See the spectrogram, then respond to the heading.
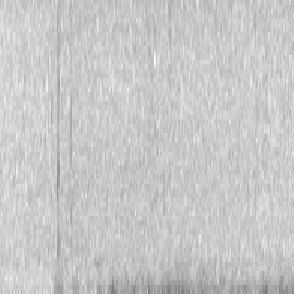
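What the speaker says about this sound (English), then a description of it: "Oh, did you hear that? That sounds like thunder." Low thunder rumbles through an outdoor golf tournament, a sudden onset followed by a rolling, sustained growl with a faint rain-like hiss, moderately loud and distant-sounding, without talking.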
